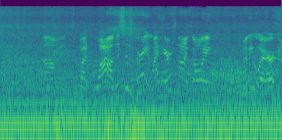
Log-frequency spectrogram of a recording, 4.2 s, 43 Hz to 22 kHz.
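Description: Steady low drone of a BMW M850i convertible cruising at about 55 mph with the top down: its turbocharged V8 and road noise, heard from inside the cabin, with a voice talking over it.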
